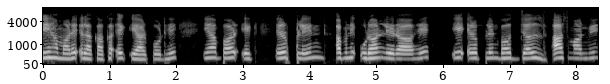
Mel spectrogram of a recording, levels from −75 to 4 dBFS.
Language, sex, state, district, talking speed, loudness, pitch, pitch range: Hindi, female, Bihar, Saharsa, 165 wpm, -21 LUFS, 250 Hz, 235-260 Hz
